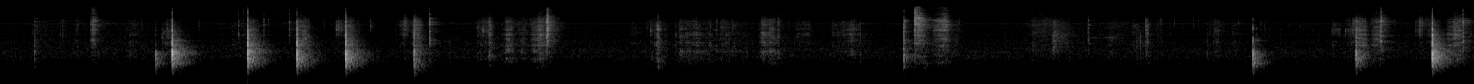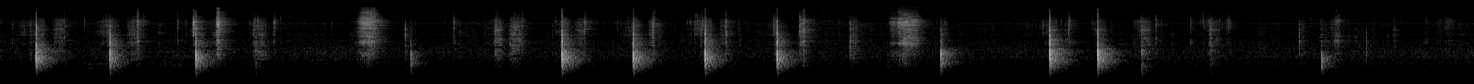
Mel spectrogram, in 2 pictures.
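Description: Kitchen knife slicing shiitake mushrooms on a bamboo cutting board: sharp knocks of the blade on the board, about one or two a second in short runs with brief pauses between them.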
